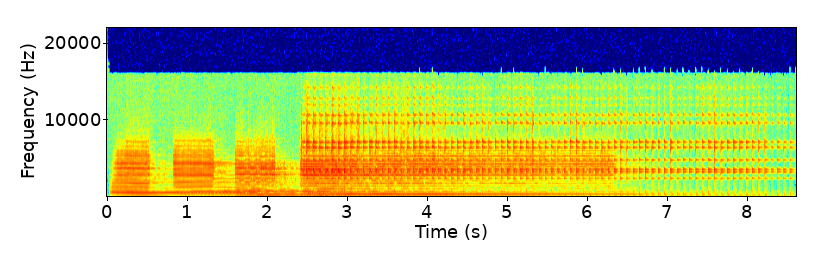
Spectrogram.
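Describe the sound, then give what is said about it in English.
A radio special-broadcast intro sting: three short electronic tones in quick succession, then a loud, sustained buzzing chord with a rapid pulsing flutter that eases off slightly toward the end. No one speaks. It led into special broadcasts such as Let's Find Out. “This is the sound that led into special broadcasts, such as Let's Find Out.”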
